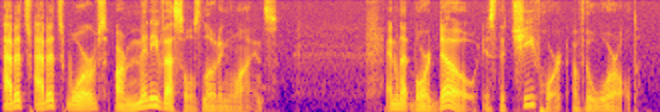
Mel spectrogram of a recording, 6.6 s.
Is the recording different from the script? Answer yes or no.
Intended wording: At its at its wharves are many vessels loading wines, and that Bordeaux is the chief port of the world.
no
